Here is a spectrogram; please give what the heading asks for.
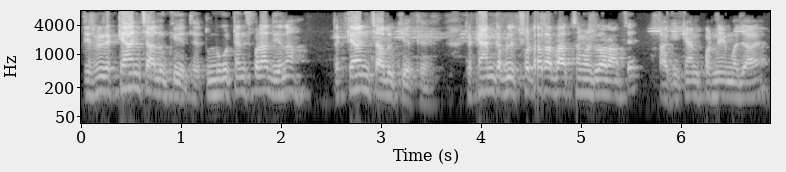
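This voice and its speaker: A male teacher leads a classroom lesson. His voice sits high and sounds sharply bright. He drills the class, firing questions and answering them himself. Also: a little fast, a little hiss or hum. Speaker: English teacher.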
